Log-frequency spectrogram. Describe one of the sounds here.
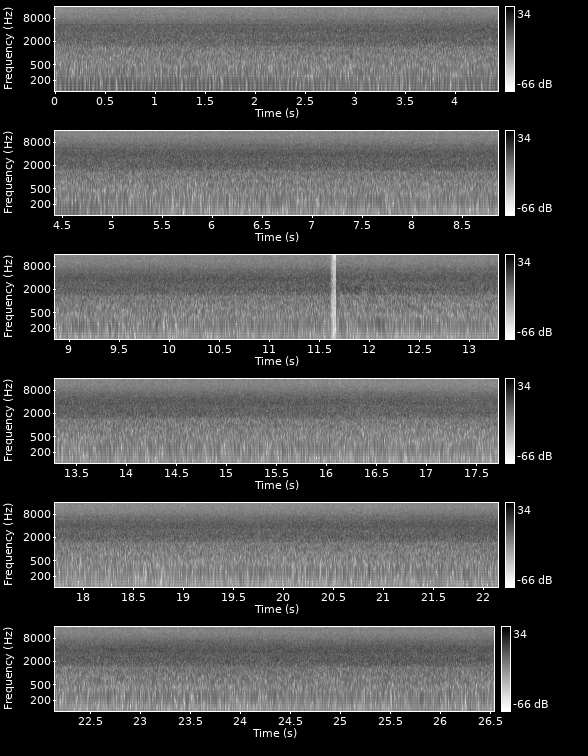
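A passing train rumbles and rushes loudly and steadily.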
